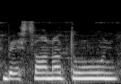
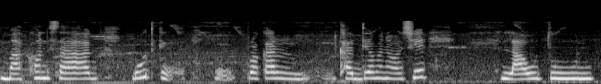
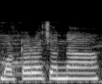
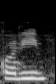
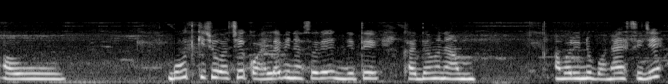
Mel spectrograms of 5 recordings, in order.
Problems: constant background noise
